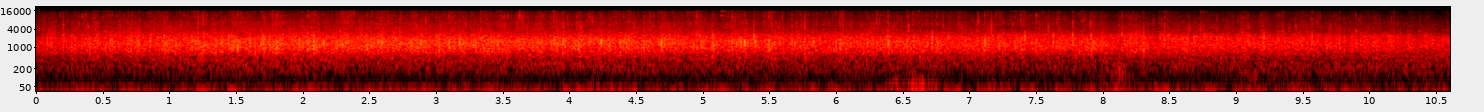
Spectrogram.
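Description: Sustained applause from a crowd, dense and steady clapping that continues evenly for the whole stretch without pause.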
